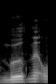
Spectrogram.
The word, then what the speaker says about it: MVMT: It's pronounced movement.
